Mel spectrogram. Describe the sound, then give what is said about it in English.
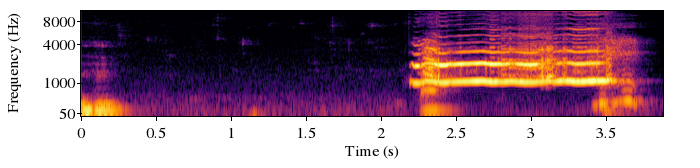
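A person imitates the cry of a Quetzalcoatlus-like creature: one loud, shrill, drawn-out screech lasting over a second, following a short low sound and a stretch of near silence. “It's not, you get the impression it's not quite screaming, it's just crying out to see what's up.”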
